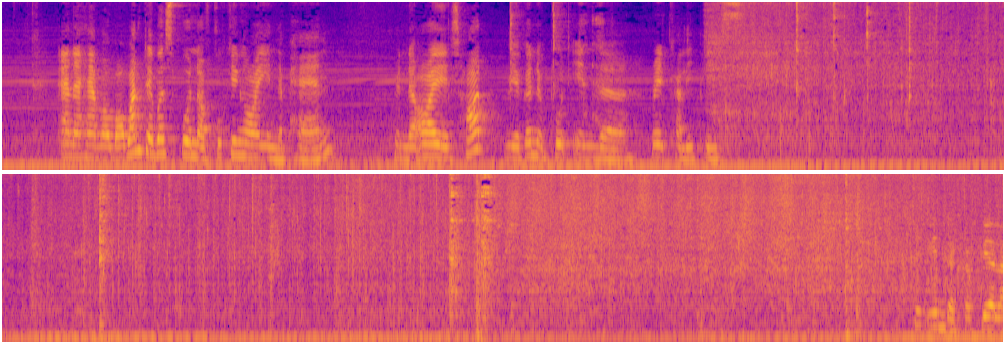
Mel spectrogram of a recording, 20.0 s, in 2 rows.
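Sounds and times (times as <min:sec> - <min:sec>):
curry paste sizzling in oil: 0:07.1 - 0:20.0
metal utensils clinking: 0:14.5 - 0:15.0.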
